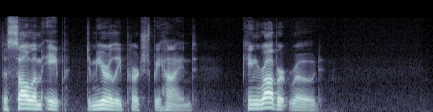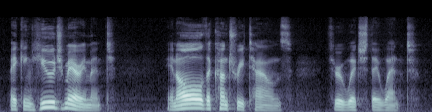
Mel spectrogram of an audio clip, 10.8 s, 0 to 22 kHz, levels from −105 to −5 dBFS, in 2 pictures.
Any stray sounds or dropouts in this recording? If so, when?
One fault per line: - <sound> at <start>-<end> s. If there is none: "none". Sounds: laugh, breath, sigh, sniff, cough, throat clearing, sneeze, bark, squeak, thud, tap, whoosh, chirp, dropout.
none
